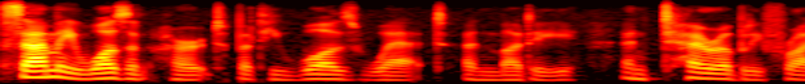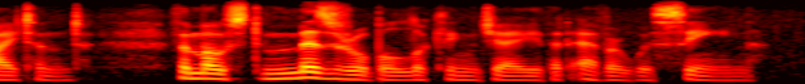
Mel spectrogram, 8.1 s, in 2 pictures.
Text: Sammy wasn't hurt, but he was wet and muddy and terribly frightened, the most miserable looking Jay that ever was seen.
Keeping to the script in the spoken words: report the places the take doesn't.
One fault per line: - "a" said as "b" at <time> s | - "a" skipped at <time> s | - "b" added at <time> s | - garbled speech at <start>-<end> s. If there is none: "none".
none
